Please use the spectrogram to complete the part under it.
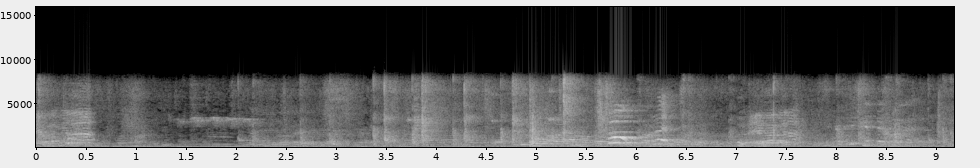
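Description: A ping-pong ball clicks back and forth on paddles and a table in a quick rally.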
